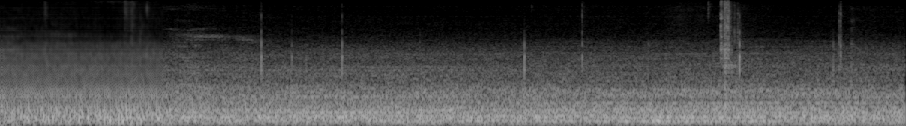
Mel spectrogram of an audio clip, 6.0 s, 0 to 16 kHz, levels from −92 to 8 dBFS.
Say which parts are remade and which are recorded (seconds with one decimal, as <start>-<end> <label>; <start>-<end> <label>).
0.0-1.1 remade; 1.1-6.0 recorded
